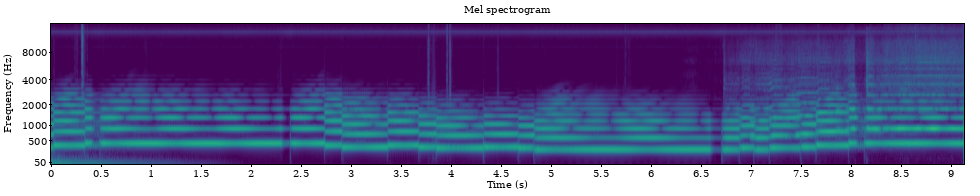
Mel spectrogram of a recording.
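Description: Korg N364 keyboard playing a slow melody in long held notes with a brass-like tone, with short breaks between phrases. Near the end a flute joins in.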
